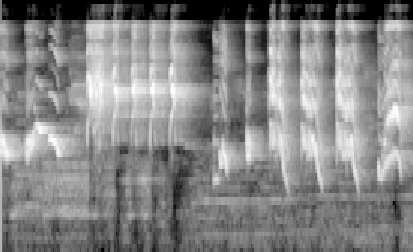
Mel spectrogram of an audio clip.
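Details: A caged Orange-headed thrush in Sidoarjo, East Java, mixes a rapid, rattling run of high notes with a series of loud, steeply falling whistled slurs, repeated about four times.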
